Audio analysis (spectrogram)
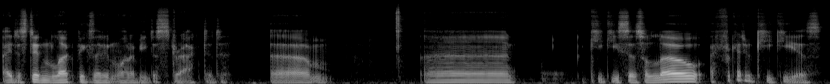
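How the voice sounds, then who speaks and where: A man's voice: low voice, measured pace, creaky. Congested man venting on a live stream. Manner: frustrated, venting, rambling. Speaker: vlogger hosting a live stream. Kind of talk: casual rambling chat to viewers. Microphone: phone, live stream from home.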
